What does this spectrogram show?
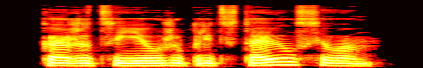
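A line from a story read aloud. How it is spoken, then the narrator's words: Mocking reminder. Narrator (Russian): насмешливо напомнил блондин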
